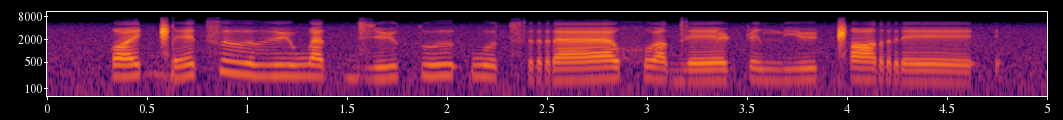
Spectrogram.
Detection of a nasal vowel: absent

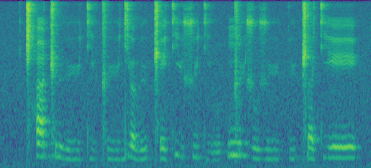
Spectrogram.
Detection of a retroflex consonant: absent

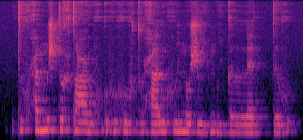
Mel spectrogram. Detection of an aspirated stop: absent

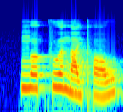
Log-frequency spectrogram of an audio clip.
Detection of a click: absent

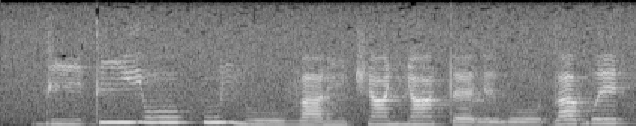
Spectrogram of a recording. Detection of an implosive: absent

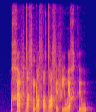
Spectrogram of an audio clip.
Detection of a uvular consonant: present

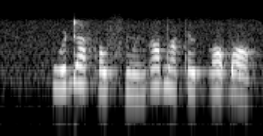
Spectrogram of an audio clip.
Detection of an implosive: present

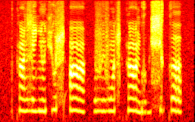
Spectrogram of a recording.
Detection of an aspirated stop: absent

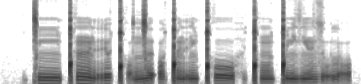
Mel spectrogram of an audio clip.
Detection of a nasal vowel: present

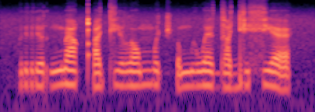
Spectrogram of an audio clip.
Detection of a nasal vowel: absent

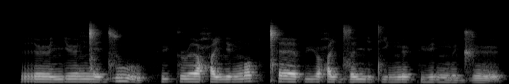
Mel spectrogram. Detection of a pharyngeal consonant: present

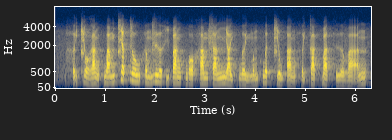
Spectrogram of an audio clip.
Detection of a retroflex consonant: absent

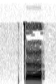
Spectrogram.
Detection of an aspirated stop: absent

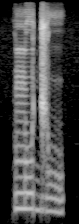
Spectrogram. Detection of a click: absent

